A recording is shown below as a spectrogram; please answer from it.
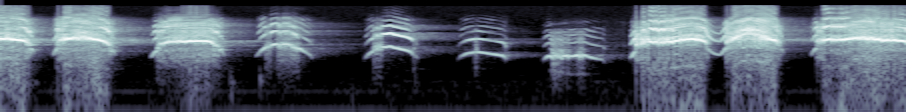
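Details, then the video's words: Capuchin monkey giving loud, harsh, screechy calls in bursts, then a run of clear whistled notes that arch up and down, before the harsh screeches return. Nearly all energy sits high in pitch, with no background sound. "Capuchin Sound"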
